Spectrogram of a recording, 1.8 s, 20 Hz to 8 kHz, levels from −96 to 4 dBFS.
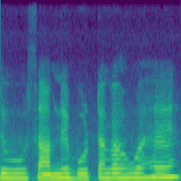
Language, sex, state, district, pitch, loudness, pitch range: Hindi, female, Chhattisgarh, Korba, 205 Hz, -13 LUFS, 195-215 Hz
